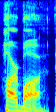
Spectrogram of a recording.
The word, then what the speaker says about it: Harbaugh: So Harbaugh is the name.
